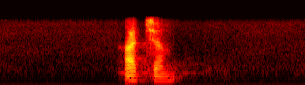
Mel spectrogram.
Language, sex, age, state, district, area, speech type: Santali, male, 18-30, West Bengal, Bankura, rural, conversation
